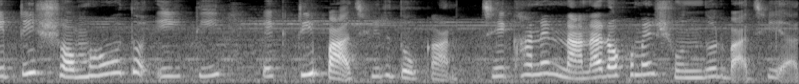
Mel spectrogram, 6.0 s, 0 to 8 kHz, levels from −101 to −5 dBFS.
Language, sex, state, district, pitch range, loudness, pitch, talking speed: Bengali, female, West Bengal, Kolkata, 285-360 Hz, -24 LUFS, 300 Hz, 120 wpm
